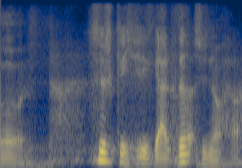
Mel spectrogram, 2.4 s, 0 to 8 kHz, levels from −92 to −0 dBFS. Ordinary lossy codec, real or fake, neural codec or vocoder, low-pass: none; fake; codec, 16 kHz in and 24 kHz out, 0.4 kbps, LongCat-Audio-Codec, four codebook decoder; 7.2 kHz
